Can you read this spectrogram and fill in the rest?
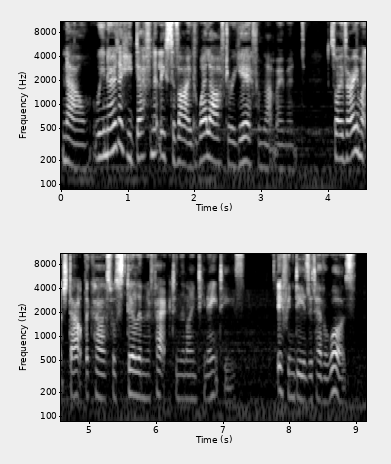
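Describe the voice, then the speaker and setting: Folklore podcast host female actor: slightly low voice, reflective, earnest scripted narration, confiding delivery. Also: brisk, faint music behind, close to an everyday voice. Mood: musing, wry. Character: earnest, curious woman hosting a folklore investigation podcast.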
